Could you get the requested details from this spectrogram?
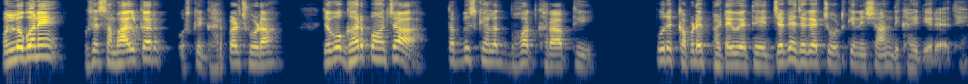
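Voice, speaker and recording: A young man narrating a horror story in a casual, dramatic way, getting louder in tense moments and dropping to a hush, with chatty asides to the listener. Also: on the high side, normal speed.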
